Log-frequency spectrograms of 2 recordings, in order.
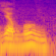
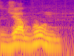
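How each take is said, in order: First: The name begins with a Y sound. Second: The name begins with a J sound.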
